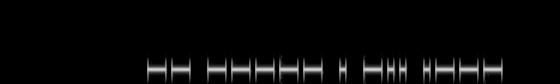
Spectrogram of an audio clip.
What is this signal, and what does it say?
Morse code, heard as a keyed tone, about 20 wpm, 700 Hz. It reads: M0EDJ
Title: DXCC-100 Call Signs - 5 Characters - Repeated 3x - 20wpm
